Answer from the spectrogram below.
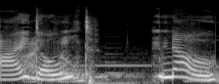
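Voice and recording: With faint music in the background, a put-on character voice moves at a very slow pace, with a slightly mellow tone and lively intonation. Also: woman, high pitch for a woman.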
